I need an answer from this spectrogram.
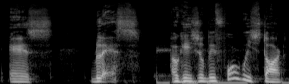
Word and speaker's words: BLEASS: black blasts pleeeease so first it's pronounced bliss which is kind of this state where you are in the moment making your music and feel at ease and happy inside so in other words bliss as bliss okay so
